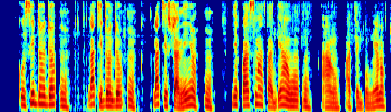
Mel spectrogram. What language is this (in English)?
Yoruba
